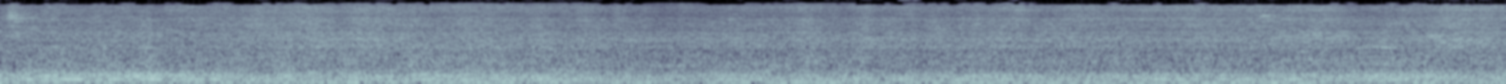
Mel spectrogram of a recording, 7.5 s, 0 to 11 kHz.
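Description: Cabin noise of an Osaka Metro 22 series subway car running through a tunnel: a steady low rumble of wheels and running gear.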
